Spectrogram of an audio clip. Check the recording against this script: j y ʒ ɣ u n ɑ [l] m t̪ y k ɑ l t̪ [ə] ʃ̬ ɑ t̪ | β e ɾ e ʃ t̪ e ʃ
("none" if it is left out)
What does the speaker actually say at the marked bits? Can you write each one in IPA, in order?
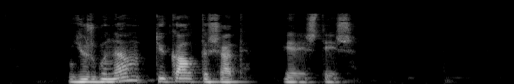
none, ə

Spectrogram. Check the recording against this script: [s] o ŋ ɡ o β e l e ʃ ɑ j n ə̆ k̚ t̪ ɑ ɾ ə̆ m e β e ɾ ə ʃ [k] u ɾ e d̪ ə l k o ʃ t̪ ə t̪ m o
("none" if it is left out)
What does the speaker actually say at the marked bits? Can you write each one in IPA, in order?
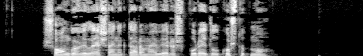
ʃ, p

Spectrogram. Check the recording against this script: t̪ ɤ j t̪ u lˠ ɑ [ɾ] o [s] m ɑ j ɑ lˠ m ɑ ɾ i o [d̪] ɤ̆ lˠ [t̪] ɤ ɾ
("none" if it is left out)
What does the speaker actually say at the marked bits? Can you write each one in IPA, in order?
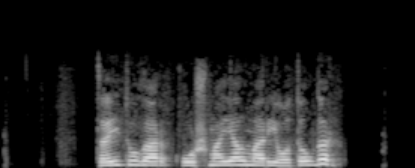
ɾ, ʃ, t̪, d̪

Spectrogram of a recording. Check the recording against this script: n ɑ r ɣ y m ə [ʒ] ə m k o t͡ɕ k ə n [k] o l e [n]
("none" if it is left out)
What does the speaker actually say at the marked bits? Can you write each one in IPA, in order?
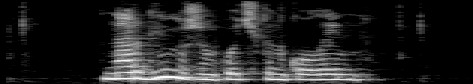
ʒ, k, n

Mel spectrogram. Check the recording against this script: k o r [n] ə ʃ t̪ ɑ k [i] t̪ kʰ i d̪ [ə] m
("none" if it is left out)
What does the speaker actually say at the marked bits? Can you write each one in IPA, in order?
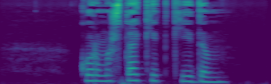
m, i, ə

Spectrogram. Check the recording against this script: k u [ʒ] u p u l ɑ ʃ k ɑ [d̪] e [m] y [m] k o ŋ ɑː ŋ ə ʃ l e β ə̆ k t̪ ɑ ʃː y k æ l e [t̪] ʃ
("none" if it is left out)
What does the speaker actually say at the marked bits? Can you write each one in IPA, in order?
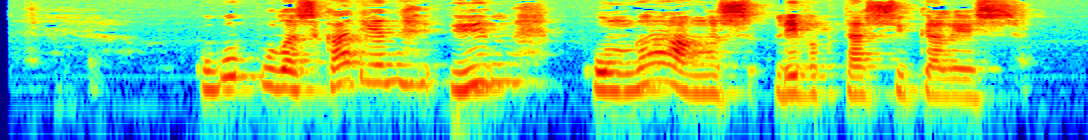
ɣ, d̪, n, m, none

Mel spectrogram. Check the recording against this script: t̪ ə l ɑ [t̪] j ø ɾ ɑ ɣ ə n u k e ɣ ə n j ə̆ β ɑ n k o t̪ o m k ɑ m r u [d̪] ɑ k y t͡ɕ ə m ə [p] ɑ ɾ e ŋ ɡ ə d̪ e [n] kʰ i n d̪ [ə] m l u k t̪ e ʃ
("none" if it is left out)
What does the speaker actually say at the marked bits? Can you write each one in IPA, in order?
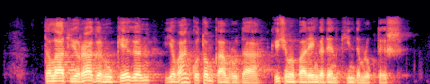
t̪, d̪, p, n, ə

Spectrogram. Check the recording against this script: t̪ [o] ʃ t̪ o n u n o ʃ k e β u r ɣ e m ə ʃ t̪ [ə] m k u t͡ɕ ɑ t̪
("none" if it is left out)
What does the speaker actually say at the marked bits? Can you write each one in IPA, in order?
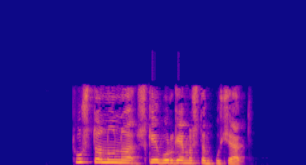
u, ə

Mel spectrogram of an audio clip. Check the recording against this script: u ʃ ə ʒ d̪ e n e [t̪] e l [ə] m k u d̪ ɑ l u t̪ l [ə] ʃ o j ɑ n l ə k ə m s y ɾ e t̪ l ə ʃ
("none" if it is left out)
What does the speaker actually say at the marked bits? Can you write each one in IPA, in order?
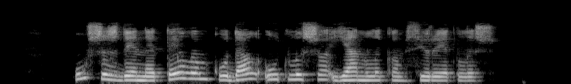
t̪, ə, ə

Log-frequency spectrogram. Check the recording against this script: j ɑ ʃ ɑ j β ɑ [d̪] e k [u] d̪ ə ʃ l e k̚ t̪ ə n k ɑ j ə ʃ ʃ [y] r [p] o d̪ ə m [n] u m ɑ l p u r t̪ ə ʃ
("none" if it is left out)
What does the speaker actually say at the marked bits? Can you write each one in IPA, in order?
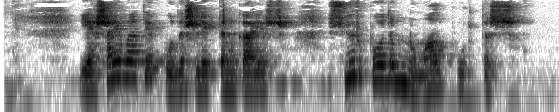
t̪, u, y, p, n

